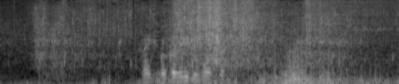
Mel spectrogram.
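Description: A large fish splashes and thrashes at the water's surface close by.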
